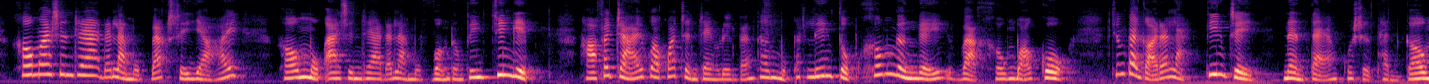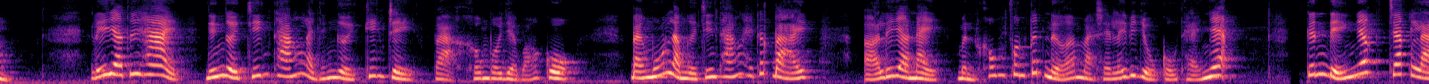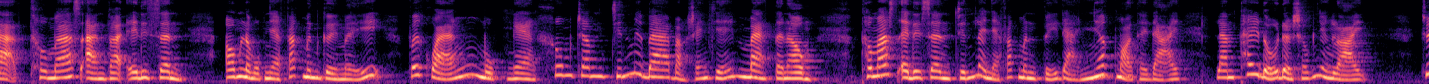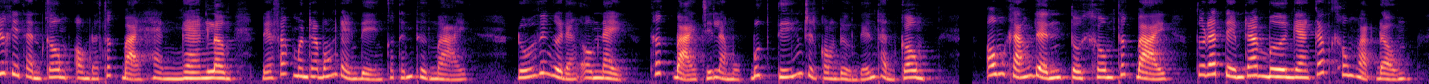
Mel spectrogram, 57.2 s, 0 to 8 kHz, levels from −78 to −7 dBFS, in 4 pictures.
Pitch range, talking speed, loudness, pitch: 195-280 Hz, 215 wpm, -20 LUFS, 230 Hz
